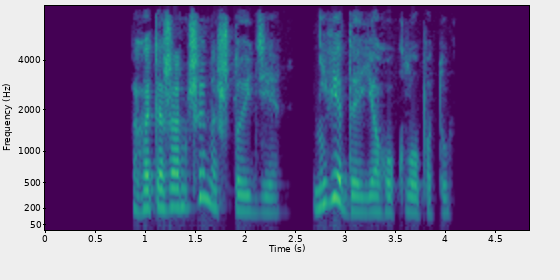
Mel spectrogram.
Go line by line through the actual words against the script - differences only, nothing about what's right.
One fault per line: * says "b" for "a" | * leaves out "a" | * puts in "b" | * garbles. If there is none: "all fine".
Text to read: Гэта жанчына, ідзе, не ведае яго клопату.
* puts in "што"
